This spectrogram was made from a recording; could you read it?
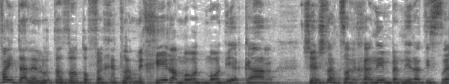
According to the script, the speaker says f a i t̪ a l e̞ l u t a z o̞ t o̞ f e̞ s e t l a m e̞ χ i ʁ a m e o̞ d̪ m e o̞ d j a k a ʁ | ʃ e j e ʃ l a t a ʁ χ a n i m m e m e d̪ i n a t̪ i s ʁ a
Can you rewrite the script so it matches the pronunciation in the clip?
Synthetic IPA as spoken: f a i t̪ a l e̞ l u t a z o̞ t o̞ f e̞ χ e t l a m e̞ χ i ʁ a m e o̞ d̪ m e o̞ d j a k a ʁ | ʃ e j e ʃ l a t͡s a ʁ χ a n i m b e m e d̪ i n a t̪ i s ʁ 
